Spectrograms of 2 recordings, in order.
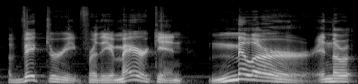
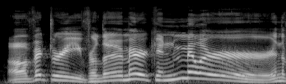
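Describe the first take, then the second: First: It is said in an ordinary speaking voice. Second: It is said in a put-on announcer voice.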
